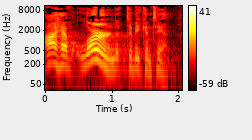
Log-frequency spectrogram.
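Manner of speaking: "learned" leaned on, slowly. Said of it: "underline that word learned".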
